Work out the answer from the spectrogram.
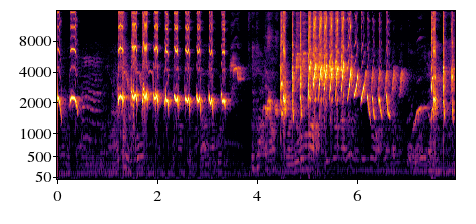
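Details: Greater green leafbird song used to goad other leafbirds into singing: a loud run of ringing notes, a gap, then rapid buzzy trills and chattering slurs with a varied, excited rhythm.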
